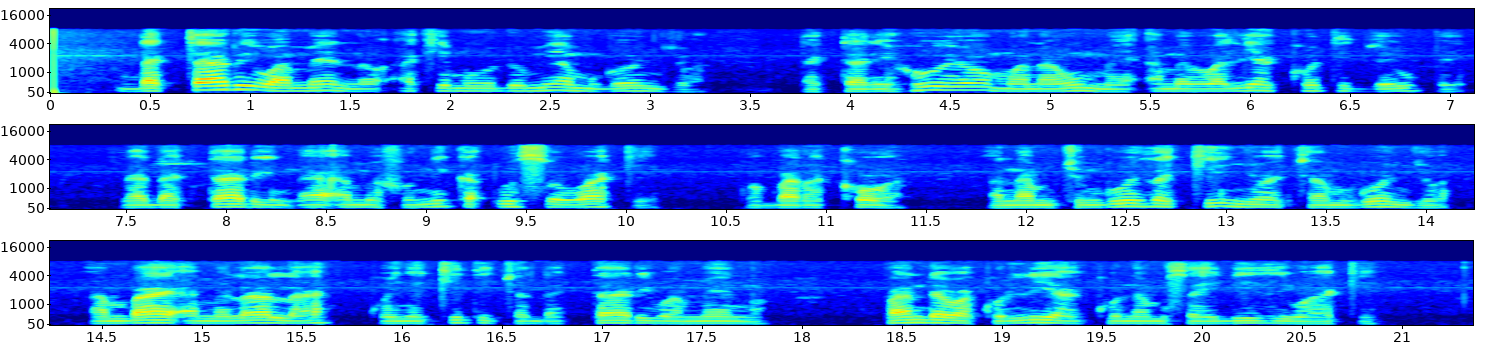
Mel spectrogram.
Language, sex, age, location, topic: Swahili, male, 25-35, Kisumu, health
